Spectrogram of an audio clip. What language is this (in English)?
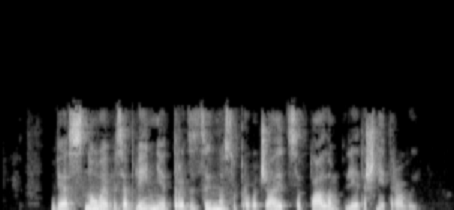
Belarusian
